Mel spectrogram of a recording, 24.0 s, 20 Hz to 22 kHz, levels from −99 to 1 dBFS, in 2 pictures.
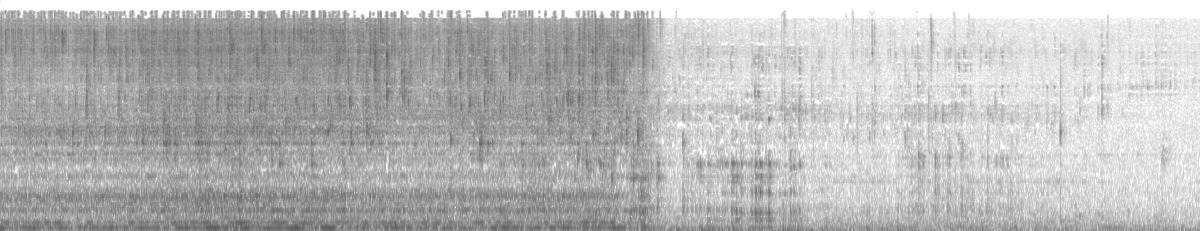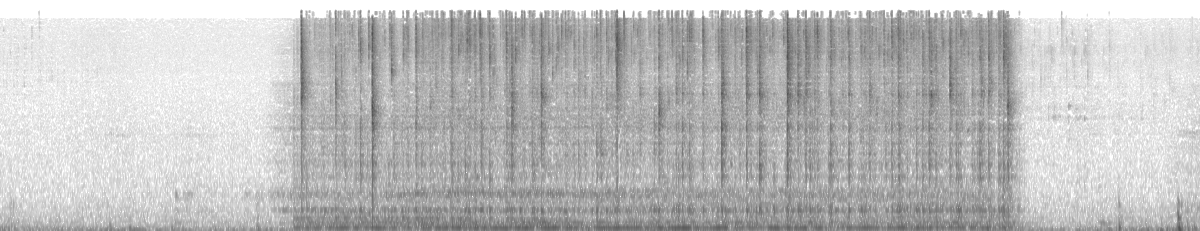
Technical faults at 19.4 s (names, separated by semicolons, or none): none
